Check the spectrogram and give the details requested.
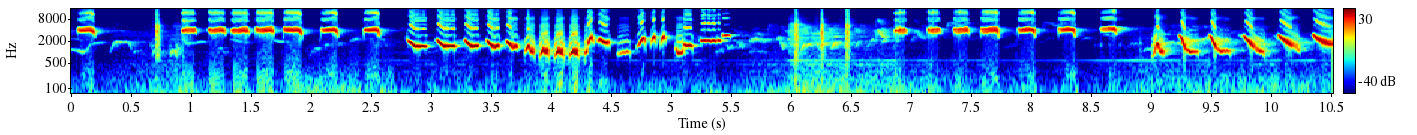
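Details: White-rumped shama giving a competition fighting song of rapidly repeated high chip notes in long series, descending trills, and later a run of steeply rising whistles, all loud and insistent.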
